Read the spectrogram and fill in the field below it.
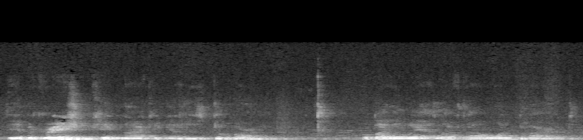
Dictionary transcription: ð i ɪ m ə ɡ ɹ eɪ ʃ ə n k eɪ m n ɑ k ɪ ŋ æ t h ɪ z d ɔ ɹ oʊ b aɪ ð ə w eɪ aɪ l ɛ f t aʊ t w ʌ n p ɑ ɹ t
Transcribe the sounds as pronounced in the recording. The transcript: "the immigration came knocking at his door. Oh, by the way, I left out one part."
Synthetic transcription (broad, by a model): ð i ɪ m ə ɡ ɹ eɪ ʃ ə n k eɪ m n ɑ k ɪ ŋ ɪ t h ɪ z d ɔ ɹ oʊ b aɪ ð ə w eɪ aɪ l ɛ f t aʊ t w ʌ n p ɑ ɹ t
